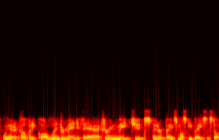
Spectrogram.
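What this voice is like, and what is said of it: Slight Chicago accent. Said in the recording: “You might be able to tell by my voice that I got a little bit of an accent. And I was born and raised in Chicago. And apparently I still haven't gotten that accent out of my system”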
